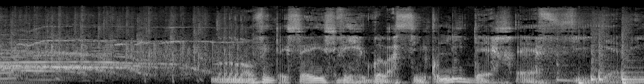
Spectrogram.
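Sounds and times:
shouts and whoops: 0.0s - 2.1s
crowd clapping and cheering: 0.0s - 2.8s
speech: 2.2s - 6.3s.

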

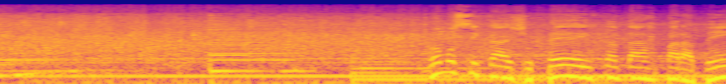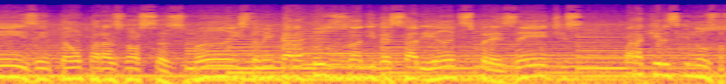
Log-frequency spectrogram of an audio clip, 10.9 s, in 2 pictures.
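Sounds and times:
audience applauding: 0.0s - 5.6s
speech: 3.3s - 10.8s.

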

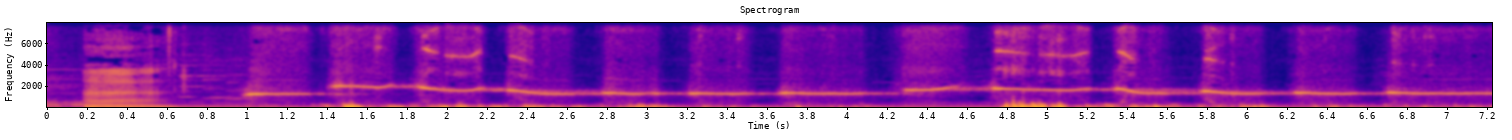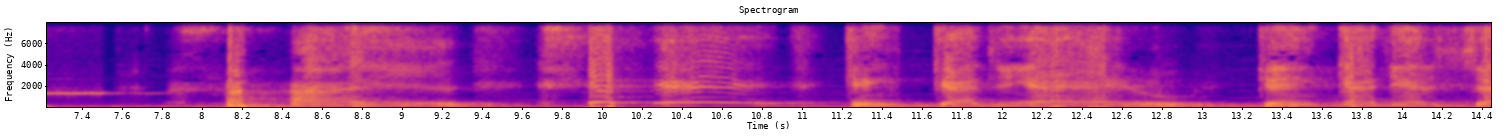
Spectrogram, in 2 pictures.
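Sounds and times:
speech: 0.0s - 0.7s, 8.2s - 14.4s
person whistling imitation of rufous-bellied thrush song: 1.0s - 7.9s.

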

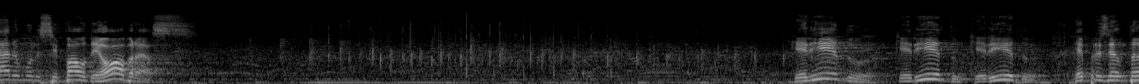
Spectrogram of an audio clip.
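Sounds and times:
speech: 0.0s - 1.9s, 7.9s - 11.3s
audience applause: 2.8s - 8.2s.

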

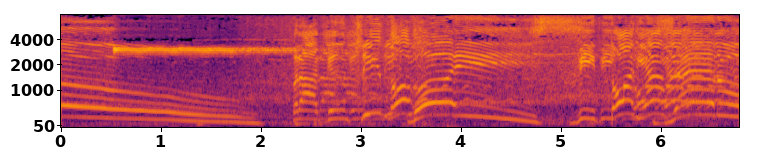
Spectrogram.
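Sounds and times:
referee's long whistle at a Bragantino versus Vitória football match: 0.0s - 5.2s
speech: 2.4s - 3.9s, 4.8s - 6.4s.

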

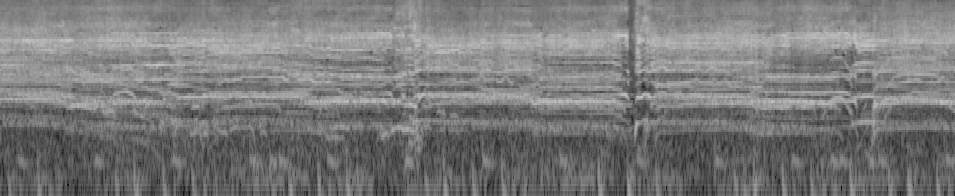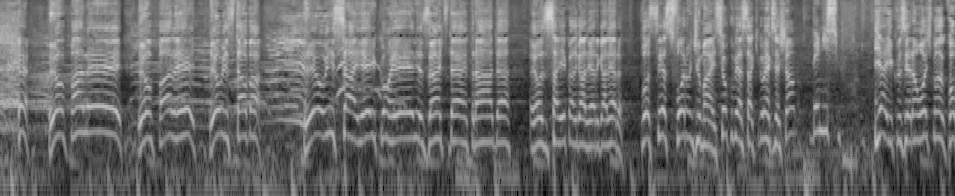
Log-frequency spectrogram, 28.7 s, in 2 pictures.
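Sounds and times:
crowd chanting: 0.0s - 15.4s
speech: 15.3s - 28.6s.

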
